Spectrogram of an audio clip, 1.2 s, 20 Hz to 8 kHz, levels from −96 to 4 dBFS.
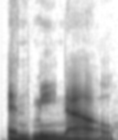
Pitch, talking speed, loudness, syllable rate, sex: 95 Hz, 150 wpm, -18 LUFS, 3.0 syllables/s, male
